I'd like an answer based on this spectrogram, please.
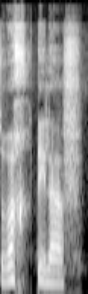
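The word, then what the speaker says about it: وَاخْتِلَاف: And when we have waw before it or any other letter, then it will be pronounced as wakhtilaf.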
